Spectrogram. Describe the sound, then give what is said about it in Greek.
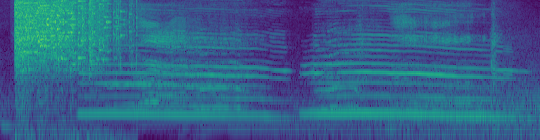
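A sharp crash of breaking glass bursts out at the start as a remote-controlled cart launches off a ramp and smashes through a glass pane, its bright shards fading quickly, then a long wavering high-pitched wail, like a crying voice, carries on loudly to the end. “Το καγκουράμαξο έδωσε τούρμπο, σπίνιαρε τις ρόδες του και έφυγε με φόρα πάνω στη ράμπα, όπου εκτοξεύτηκαν σπάζοντας το τζάμι.”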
